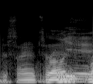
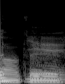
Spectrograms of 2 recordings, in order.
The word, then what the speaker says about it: DeSantis: Sorry if I said his name wrong. – Ron DeSantis. – Ronnie boy? – DeSantis. Yeah.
